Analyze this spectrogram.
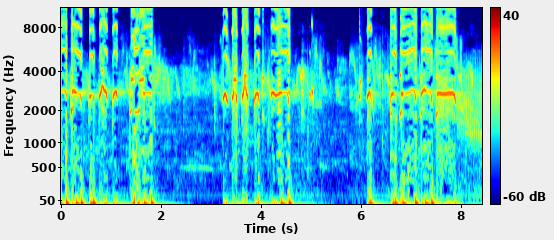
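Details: Osprey on a ranch nest holding a headless fish, 27 June 2018, shortly after noon: loud clusters of shrill repeated chirps, paused by softer chatter, then another long burst of piercing calls.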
